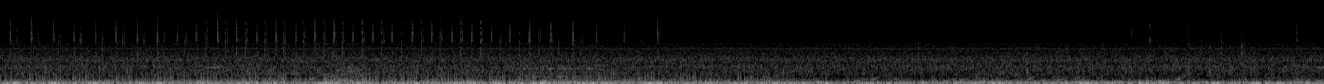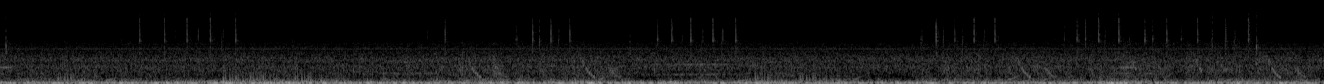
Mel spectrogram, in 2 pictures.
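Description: Rapid, clicking video game sound effects come in short bursts.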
